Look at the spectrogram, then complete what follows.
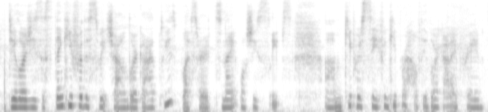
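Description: A woman speaking gently, as a parent does to a small child at bedtime. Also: a little high, fairly even intonation, moderate pace, gravelly, slightly rough. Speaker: parent reading aloud. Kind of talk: bedtime storybook read-aloud. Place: bedroom at home.

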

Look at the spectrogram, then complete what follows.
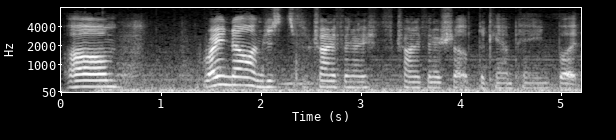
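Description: A woman's voice: mid-range voice, animated, measured pace, music in the background, low-quality recording. A woman from Taiwan doing casual live gameplay commentary, chatting with viewers and swearing mildly. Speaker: game streamer. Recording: game noise behind voice. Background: video game sounds.

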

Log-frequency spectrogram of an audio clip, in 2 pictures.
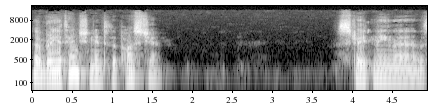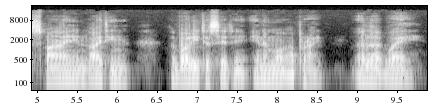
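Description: A man speaking as a meditation teacher, giving measured guided instruction with thoughtful pauses and gentle phrasing. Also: fairly low pitch. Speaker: Buddhist monk and meditation teacher leading a retreat. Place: meditation hall at a retreat center.

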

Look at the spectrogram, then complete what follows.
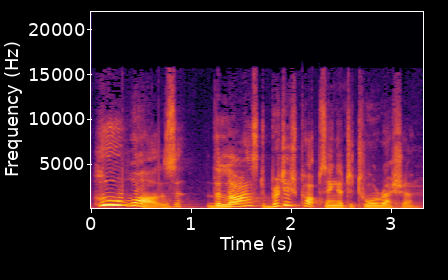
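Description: A woman hosting a quiz in a scripted radio comedy, brisk and breezy, on a noisy vinyl radio recording. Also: medium pitch, huge pitch swings. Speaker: quiz show host.

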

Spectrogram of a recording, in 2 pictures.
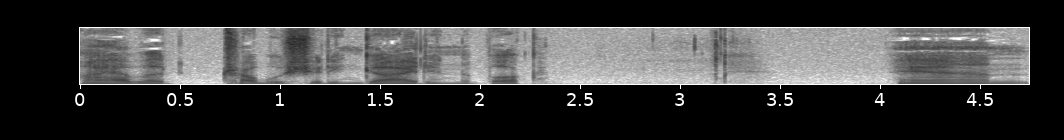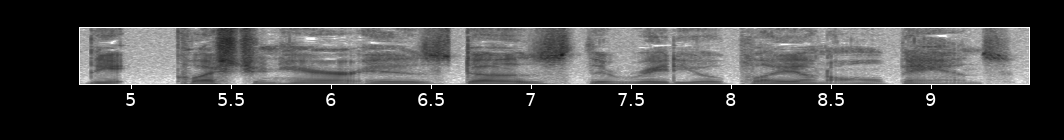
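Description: A man narrating a screen tutorial as the author, explaining plainly in a measured way. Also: fairly low pitch, creaky, dry recording. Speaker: author presenting his own book.

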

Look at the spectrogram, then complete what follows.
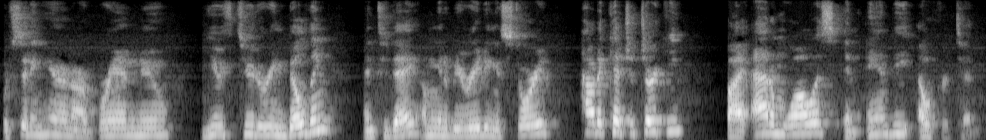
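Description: A young man with a fairly high-pitched voice reads a picture book aloud. He addresses young listeners in a friendly, animated storytime style. He sits in a small classroom, a little way from the camera. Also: normal speed. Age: young adult. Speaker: literacy council director reading a story.

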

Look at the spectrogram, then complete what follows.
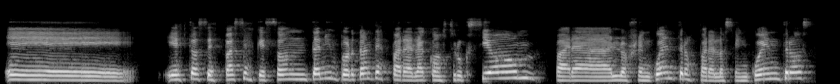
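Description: A woman's voice: mid-range voice, a little mellow. A woman in her thirties with an Argentine accent from Santiago del Estero, a teacher talking informally on a video call. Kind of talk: informal online presentation. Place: wood-panelled room at home. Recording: dull video-call audio.

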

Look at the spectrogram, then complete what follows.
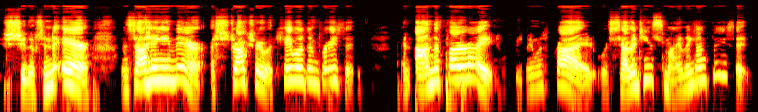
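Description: A woman reads a picture book to children with rhythmic emphasis. She goes slowly, with very lively rises and falls in pitch. The audio is slightly dull, as from a computer microphone. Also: no echo. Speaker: read-aloud storyteller.

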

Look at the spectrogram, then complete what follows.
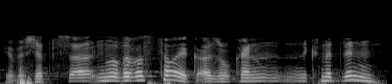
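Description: Deadpan man on a phone call. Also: a little high, takes it slowly. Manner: deadpan, obtuse, needling. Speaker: prank call recipient baiting scammers. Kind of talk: phone conversation. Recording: narrow phone-call sound.

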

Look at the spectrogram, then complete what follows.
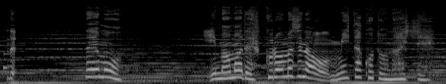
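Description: A woman's voice: sits high, animated, moderate pace, music in the background. A woman voicing an earnest, trusting little village boy in an anime-style video game. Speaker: video game character voice actor.

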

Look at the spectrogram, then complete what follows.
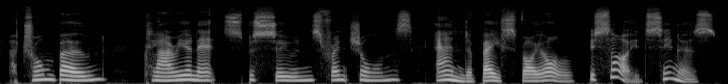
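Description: A British woman reads classic fiction aloud as an audiobook narrator. Her voice sits low for a woman, and the recording is close and dry. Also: darkish tone, smooth, no echo. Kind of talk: scripted narration of a classic novel.

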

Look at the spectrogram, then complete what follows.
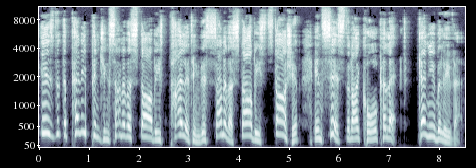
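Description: A man doing an excitable ranting alien man. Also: high voice, moderate pace, hardly any pauses, dry recording, pitched above the performer's own voice. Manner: loud, indignant ranting.

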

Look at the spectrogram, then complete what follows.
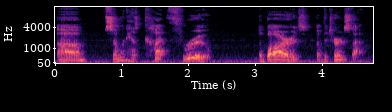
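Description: A man working as a game master, improvising narration for a tabletop game in a halting, deliberate way. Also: low-quality recording. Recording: rumbly background noise.

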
